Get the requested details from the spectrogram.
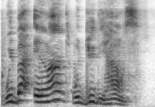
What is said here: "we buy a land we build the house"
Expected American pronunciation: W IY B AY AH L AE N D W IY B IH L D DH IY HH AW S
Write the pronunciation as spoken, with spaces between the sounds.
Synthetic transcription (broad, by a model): W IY B AY AH L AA N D W IY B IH D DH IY HH AW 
